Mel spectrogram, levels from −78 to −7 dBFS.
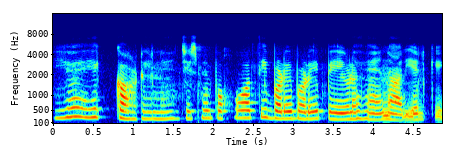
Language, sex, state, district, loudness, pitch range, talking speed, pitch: Hindi, female, Punjab, Pathankot, -22 LUFS, 225-255 Hz, 135 wpm, 235 Hz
